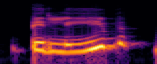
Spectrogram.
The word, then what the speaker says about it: Belib: But this company that I'm going to pronounce Belib, B-E-L-I-B, is who's providing these chargers.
